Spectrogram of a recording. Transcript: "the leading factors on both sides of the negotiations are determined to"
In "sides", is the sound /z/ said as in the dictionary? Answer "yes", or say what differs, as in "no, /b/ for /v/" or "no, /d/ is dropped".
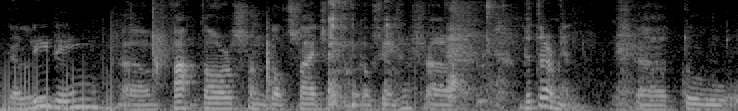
no, /s/ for /z/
